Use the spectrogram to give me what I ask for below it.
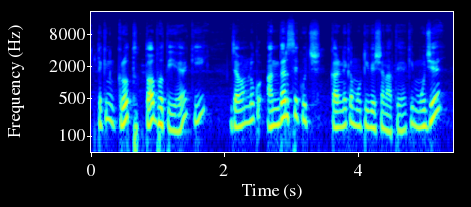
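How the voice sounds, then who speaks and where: A man's voice: fairly high pitch, expressive, moderate pace, darkish tone. A man, a psychiatrist guest explaining patiently with examples and slipping into English phrases. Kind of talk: explanatory interview talk.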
